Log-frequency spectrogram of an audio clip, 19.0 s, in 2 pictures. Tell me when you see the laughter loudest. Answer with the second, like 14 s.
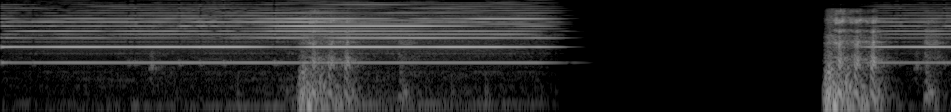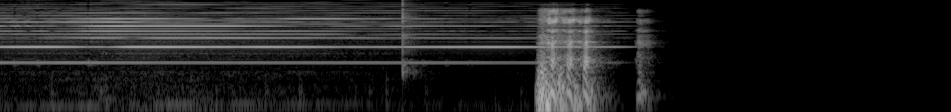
15 s.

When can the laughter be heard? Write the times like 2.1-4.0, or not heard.
3.0-4.2, 8.2-9.4, 14.8-15.9.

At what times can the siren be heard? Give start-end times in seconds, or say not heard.
0.0-5.7, 8.6-15.9.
